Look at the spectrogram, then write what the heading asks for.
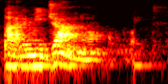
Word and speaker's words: parmigiano: of cheese but one typical italian cheese is parmigiano parmigiano that means may i have a bit of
